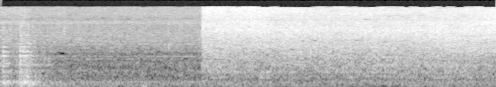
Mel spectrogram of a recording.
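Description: Chicken liver frying in a covered pan, heard as a steady close hiss and sizzle that swells abruptly after a brief quieter moment and then holds evenly.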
